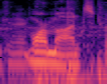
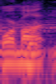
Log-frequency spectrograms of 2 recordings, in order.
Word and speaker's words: Mormont: Did I pronounce that correctly? – Mormont, but you're... – Mormont, yeah. Thank you.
